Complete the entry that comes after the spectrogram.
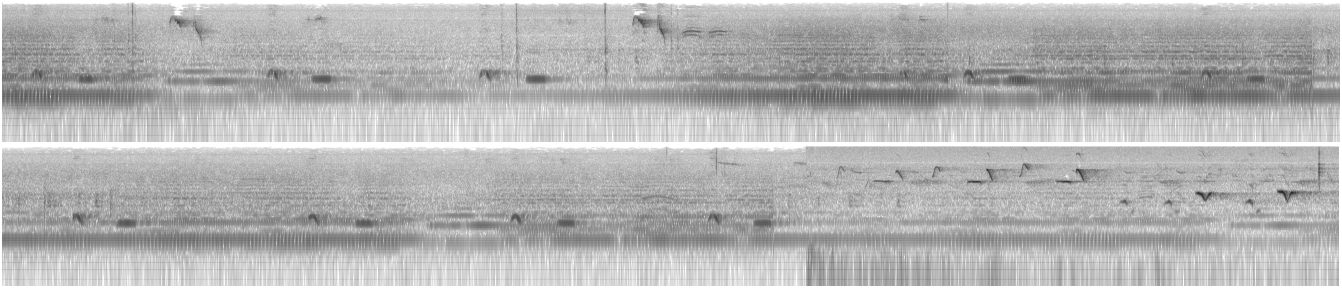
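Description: Birds chirp and tweet in scattered short calls throughout, over a steady low tonal drone, with a brighter flurry of quick chirps toward the end. No one speaks.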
